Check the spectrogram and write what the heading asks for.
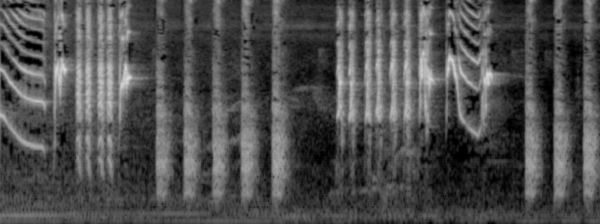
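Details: Lively young Javan myna song for training other birds: a falling whistle opens rapid buzzy bursts and clear whistled notes, then a string of lower harsh chacks and another busy burst of grating and whistled notes.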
